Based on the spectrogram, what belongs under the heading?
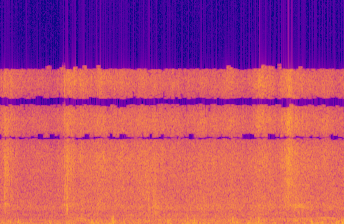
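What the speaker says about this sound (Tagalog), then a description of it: "Maulan pa rin at malakas pa rin yung hangin, malalaki pa rin yung alon hanggang sa mga oras na ito po." Strong wind buffets the microphone over rough open water with large waves during rain, a steady loud roar of gusts and churning water with no voices.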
